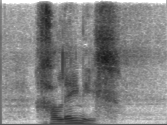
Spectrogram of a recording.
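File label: "galenisch", Dutch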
